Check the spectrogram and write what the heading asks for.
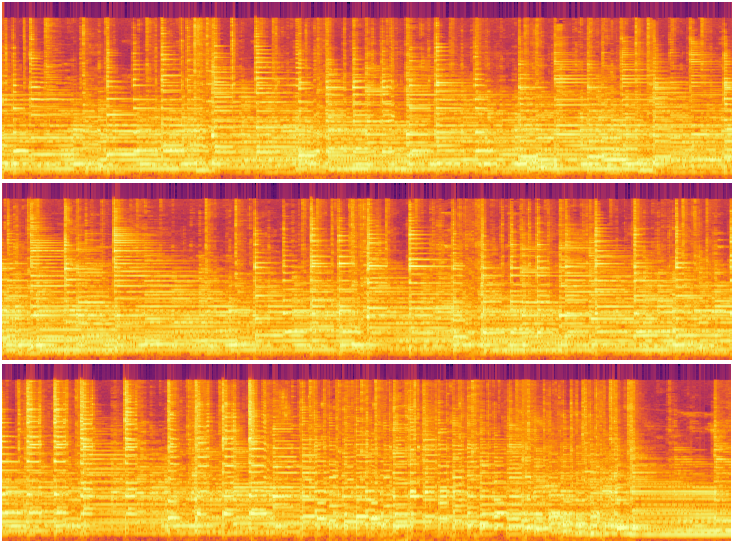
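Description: Two nylon-string classical guitars playing a lively duo, with quick plucked notes over a bass line. Near the end a falling run of notes leads down to a strong low bass note.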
